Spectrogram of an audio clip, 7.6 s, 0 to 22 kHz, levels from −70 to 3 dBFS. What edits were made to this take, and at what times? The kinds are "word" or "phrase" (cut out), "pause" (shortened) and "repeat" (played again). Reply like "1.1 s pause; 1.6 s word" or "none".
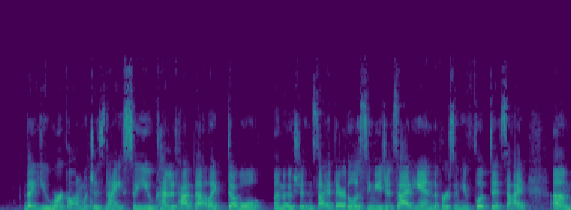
4.6 s word

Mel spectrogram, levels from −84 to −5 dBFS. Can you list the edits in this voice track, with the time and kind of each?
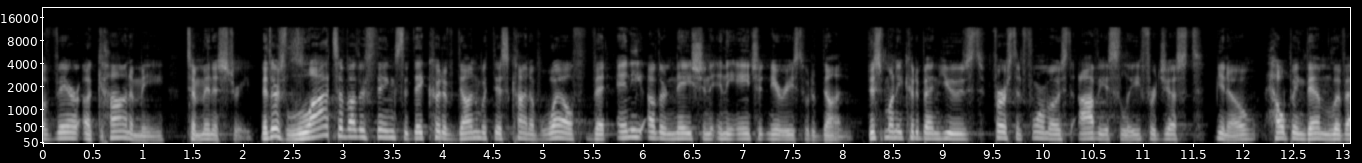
2.1 s pause; 8.2 s pause; 11.6 s pause

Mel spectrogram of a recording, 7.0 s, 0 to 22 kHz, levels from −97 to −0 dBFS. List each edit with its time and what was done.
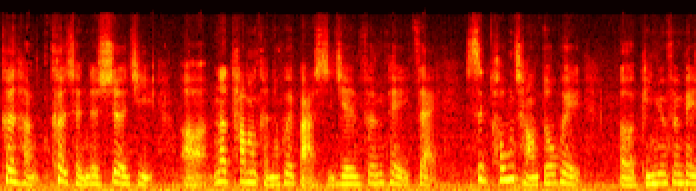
4.9 s phrase

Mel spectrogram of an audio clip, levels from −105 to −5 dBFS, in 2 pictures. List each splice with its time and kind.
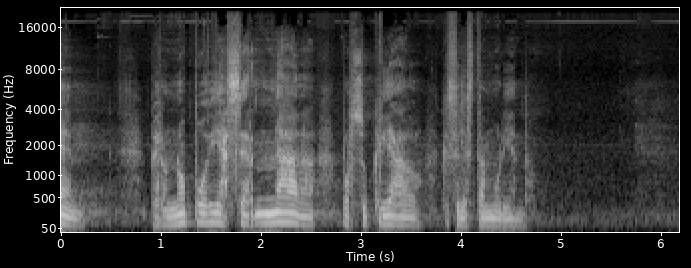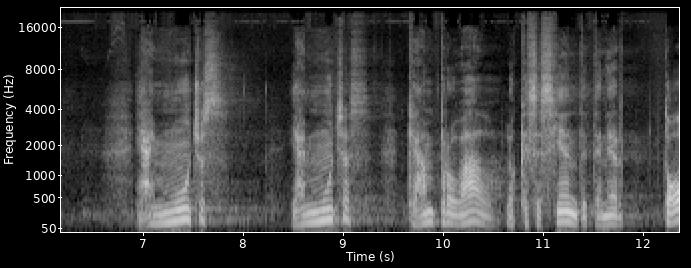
8.2 s pause; 10.6 s pause

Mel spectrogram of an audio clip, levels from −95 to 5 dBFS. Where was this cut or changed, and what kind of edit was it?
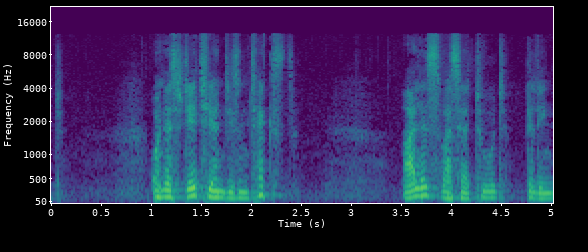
none

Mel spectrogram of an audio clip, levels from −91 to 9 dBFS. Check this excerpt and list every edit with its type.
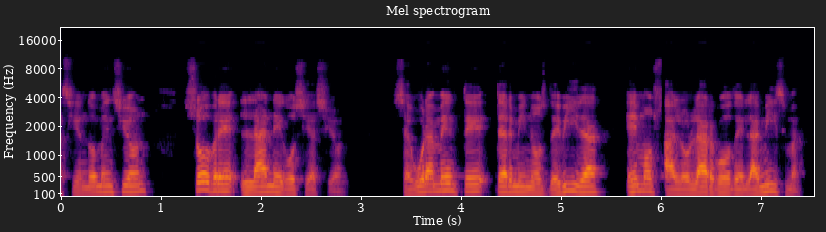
4.3 s word; 6.0 s word

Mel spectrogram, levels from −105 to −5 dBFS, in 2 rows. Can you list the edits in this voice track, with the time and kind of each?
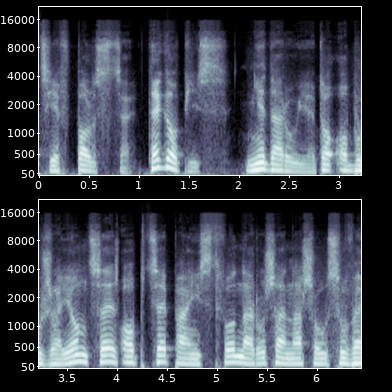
1.0 s pause; 2.8 s word; 4.0 s word

